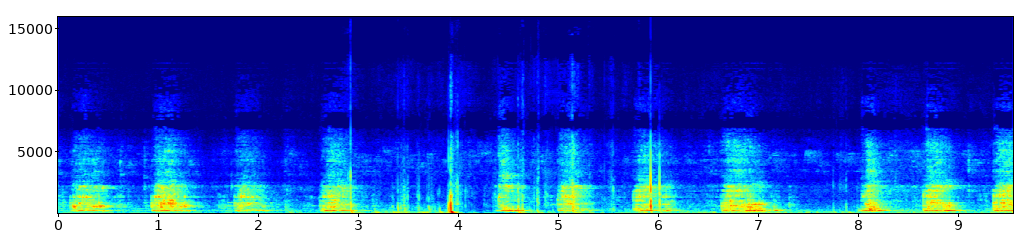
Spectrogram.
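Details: Lion roaring in a slow rhythmic series of deep, breathy grunts, roughly one per second, each swelling and fading, with a few sharp clicks and a constant low hum behind.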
